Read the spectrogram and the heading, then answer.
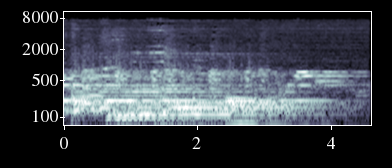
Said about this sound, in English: Hearing the lion roar within the entrance of his cave, Jambavan ran to protect his family.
